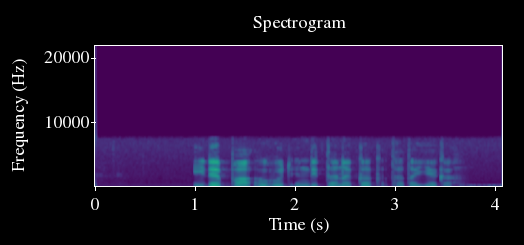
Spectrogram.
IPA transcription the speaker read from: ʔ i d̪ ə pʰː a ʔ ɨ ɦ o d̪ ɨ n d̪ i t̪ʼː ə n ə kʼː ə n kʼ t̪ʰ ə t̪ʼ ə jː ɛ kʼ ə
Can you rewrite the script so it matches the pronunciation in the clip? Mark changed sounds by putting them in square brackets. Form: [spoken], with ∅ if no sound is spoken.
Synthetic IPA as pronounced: ʔ i d̪ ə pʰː a ʔ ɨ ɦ [u] d̪ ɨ n d̪ i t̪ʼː ə n ə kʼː ə [∅] kʼ t̪ʰ ə t̪ʼ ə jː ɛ kʼ ə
